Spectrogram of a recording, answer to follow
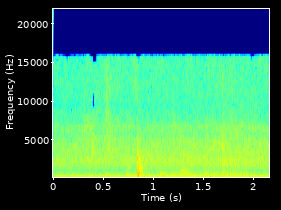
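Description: A pause between spoken words, filled with a steady low electrical hum and background noise, with one faint click a little under a second in.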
